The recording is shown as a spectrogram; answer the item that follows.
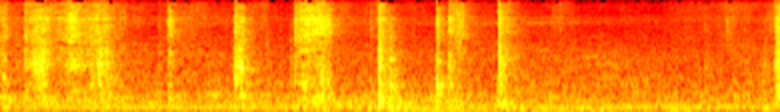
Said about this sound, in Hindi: तब तक चलाएंगे तब तक ये चाशनी अच्छे तरीके से बूंदी सोख ना जाए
